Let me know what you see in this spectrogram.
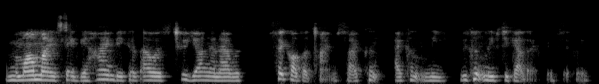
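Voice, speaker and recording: A woman's voice: mid-range voice, fairly even intonation, fast, a bit bright. Earnest woman on muffled lo-fi audio. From Vietnam. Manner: earnest, reflective, with hesitant restarts. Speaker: guest. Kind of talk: personal interview storytelling.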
